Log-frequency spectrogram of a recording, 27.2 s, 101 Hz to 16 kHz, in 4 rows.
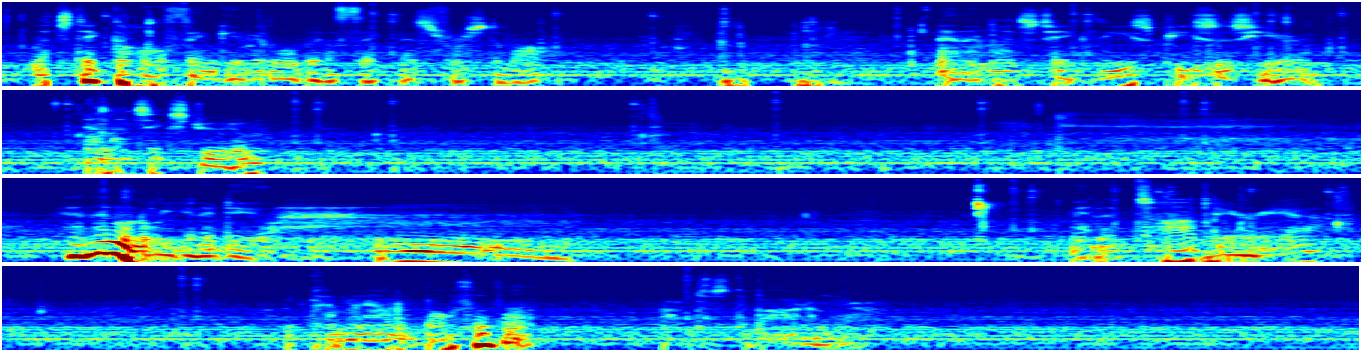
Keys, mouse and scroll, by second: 0.0 middle click, 0.8 e, 2.8 middle click, 3.7 Tab, 4.1 alt+a, 5.0 3, 5.4 click, 6.3 shift+click, 6.7 middle click, 7.4 e, 8.8 middle click, 10.7 click, 19.2 shift+middle click, 19.7 alt+a, 19.9 middle click, 20.7 scroll up 2, 21.3 click.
